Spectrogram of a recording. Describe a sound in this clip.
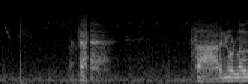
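A middle-aged man answers pleadingly.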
